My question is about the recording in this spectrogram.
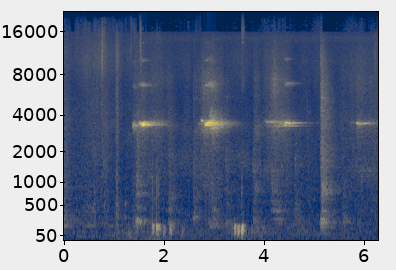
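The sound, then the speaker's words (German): A windshield wiper squeaks loudly in a steady back-and-forth rhythm, each high-pitched screech paired with a dull thump as the blade sweeps across the glass, about four passes in all. “Frau Müller schaltete den Scheibenwischer an.”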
